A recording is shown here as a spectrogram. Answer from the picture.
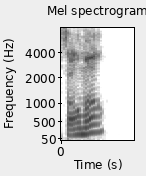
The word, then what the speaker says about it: FOMO: Yes, and FOMO is pronounced FOMO.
